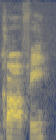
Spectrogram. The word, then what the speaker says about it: Coffey: this man named John Coffey. It's like the drink, not spelled the same.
